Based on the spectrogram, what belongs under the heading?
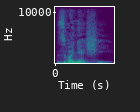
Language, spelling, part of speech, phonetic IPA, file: Russian, звонящий, verb, [zvɐˈnʲæɕːɪj], Ru-звонящий.ogg
- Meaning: present active imperfective participle of звони́ть (zvonítʹ)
